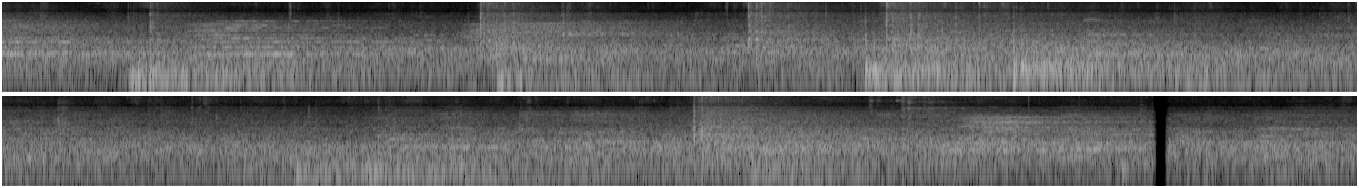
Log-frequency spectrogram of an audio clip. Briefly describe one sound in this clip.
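Players' shoes squeak on the court floor.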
